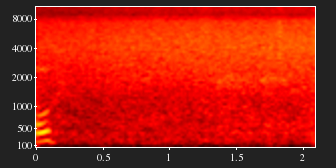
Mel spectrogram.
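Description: Steady rushing of flowing water from a nearby creek or waterfall, an even hiss that swells slightly.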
